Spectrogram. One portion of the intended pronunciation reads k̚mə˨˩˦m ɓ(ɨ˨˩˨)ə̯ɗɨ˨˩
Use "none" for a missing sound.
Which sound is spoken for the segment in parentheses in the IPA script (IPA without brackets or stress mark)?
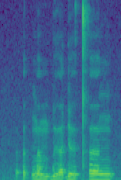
ɨ˨˩˨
